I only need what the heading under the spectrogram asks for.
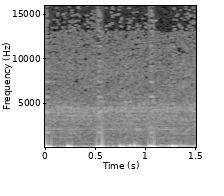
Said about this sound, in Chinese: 有心跳的你就要仔细听一下。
